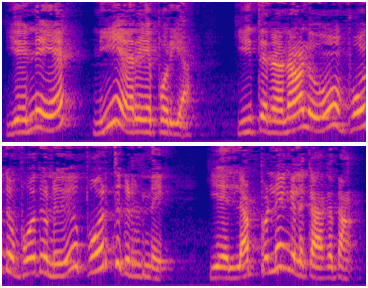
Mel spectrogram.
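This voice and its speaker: A performer voicing an indignant, sharp-tongued young wife in a cartoon comedy, with a Tirunelveli Tamil accent and a scolding manner. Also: high voice, lively intonation, quick pace.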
